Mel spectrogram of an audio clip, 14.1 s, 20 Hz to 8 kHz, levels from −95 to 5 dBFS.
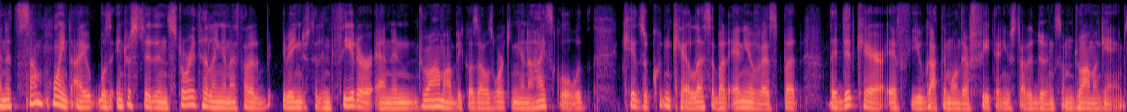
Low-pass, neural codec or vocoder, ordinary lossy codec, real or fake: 7.2 kHz; none; Opus, 32 kbps; real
